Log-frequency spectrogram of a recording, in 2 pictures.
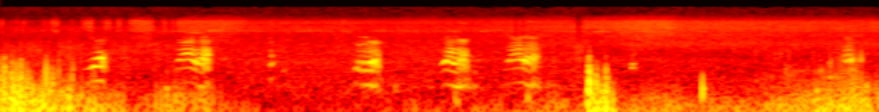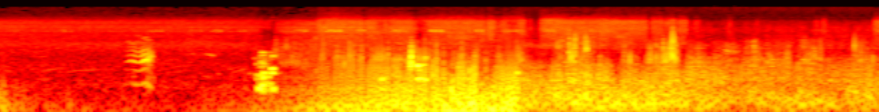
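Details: Frog chorus at Tosunlu, Ardanuç, in Türkiye's Artvin province: a run of brief, warbling croaks repeated in quick succession for several seconds, then drowned by a loud low rushing noise, with voices mixed in.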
